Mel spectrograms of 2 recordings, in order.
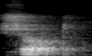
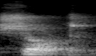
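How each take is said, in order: The two takes are said the same way.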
